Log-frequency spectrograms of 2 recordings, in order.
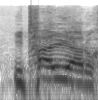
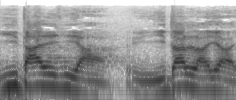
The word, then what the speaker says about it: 이탈리아: 자, 이 성경이 좀 옛날 성경, 그러니까 중국어하고 이게 섞여 있어서 발음이 좀 독특한 게 많아요. 이달라야. 이게 뭐예요? 이달리아가? 이탈리아, 이태리.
